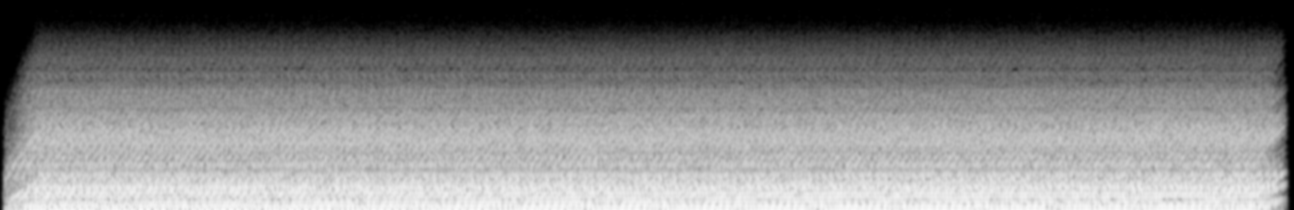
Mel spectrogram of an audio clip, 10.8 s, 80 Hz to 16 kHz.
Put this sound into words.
granular ambience 6 jackhammer
Created entirely with granulab, simulation of a jackhammer.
